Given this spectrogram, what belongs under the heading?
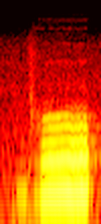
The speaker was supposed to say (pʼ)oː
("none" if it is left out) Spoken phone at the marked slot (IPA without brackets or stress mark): bʱ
